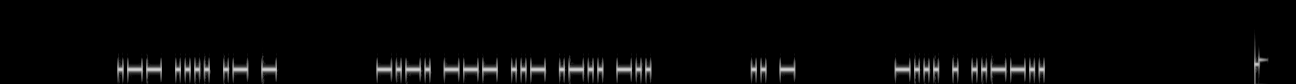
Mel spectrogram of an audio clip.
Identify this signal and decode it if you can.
Morse code, heard as a keyed tone, about 25 wpm, 700 Hz. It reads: WHAT COULD IT BE?
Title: 3x Word-Spacing - Sentences from Top 100 Words - 25wpm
